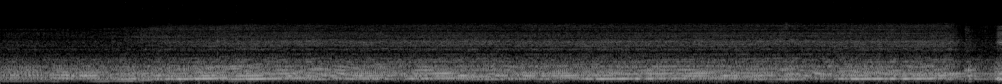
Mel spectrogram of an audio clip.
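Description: A police car's engine in BeamNG Drive drones as a steady whining hum that climbs slightly in pitch, loud and continuous throughout.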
